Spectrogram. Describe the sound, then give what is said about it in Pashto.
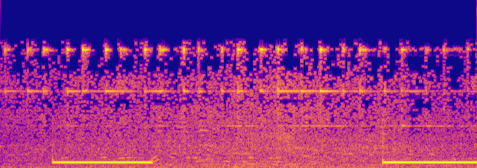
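A phone call rings out on the line while someone calls ahead on the way to a village: a steady, low ringback tone sounds twice, each for about a second, with a pause of roughly two seconds between, over background hiss. “تصبر یو زنګ وهم”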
